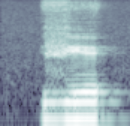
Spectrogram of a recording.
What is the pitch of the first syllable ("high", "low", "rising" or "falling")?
high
